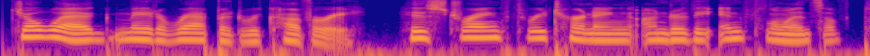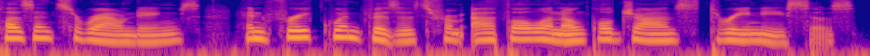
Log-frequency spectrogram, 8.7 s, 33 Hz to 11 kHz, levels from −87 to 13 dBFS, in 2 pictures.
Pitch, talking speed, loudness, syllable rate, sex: 185 Hz, 170 wpm, -19 LUFS, 5.2 syllables/s, female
